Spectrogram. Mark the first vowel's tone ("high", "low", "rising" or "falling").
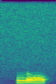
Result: high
